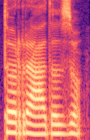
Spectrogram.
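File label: "torrados", Sardinian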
